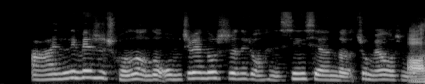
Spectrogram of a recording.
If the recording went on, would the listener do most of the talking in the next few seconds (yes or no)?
yes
